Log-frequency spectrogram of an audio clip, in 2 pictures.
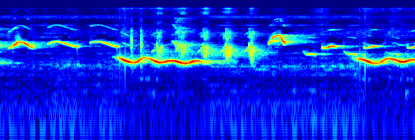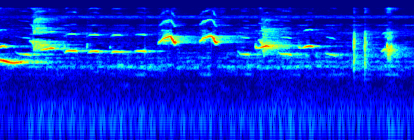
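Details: Asian pied starling song used as a lure to get a silent starling singing; wavering, warbled whistles low and high, mixed with short clicks and higher rising notes in a varied, unhurried phrase.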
